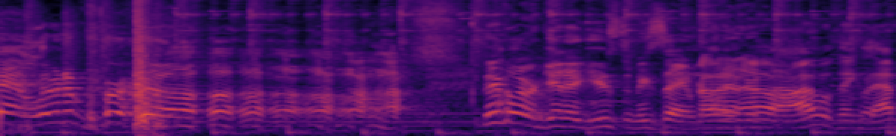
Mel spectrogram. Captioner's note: laugh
